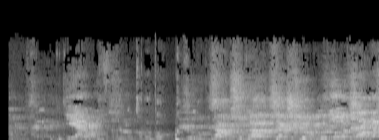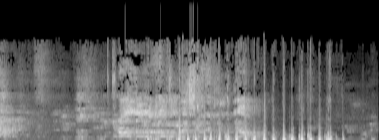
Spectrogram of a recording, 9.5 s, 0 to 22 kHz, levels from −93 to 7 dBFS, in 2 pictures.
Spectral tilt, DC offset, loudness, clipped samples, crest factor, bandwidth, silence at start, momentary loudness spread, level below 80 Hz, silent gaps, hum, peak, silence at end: -3 dB/octave; under 0.1%; -13 LUFS; under 0.1%; 16 dB; 16.5 kHz; 0.1 s; 20 LU; -30 dBFS; none; none; 0 dBFS; 0.05 s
